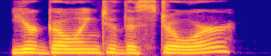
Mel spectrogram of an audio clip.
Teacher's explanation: For example, the sentence, "You're going to the store?" can have different meanings based on intonation. If your voice rises at the end, it becomes a question. If it stays level, it sounds more like a statement.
